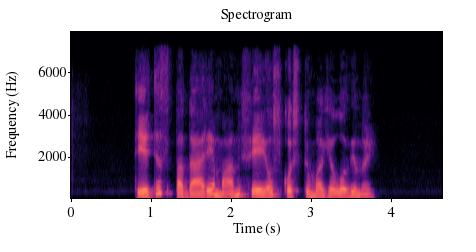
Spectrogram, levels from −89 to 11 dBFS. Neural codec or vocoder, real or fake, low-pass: autoencoder, 48 kHz, 32 numbers a frame, DAC-VAE, trained on Japanese speech; fake; 7.2 kHz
